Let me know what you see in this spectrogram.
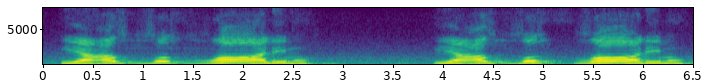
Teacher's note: ضاد اور ضا فرق کے ساتھ، لیکن دونوں میں تخفیم ہے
